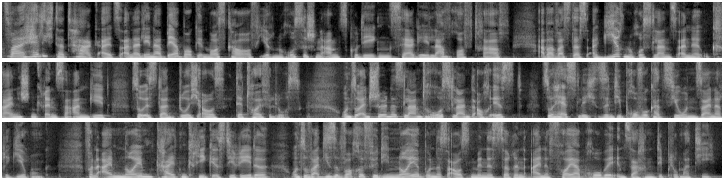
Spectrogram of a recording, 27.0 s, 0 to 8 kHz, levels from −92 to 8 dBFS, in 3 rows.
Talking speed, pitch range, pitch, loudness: 155 wpm, 135-185 Hz, 155 Hz, -21 LUFS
